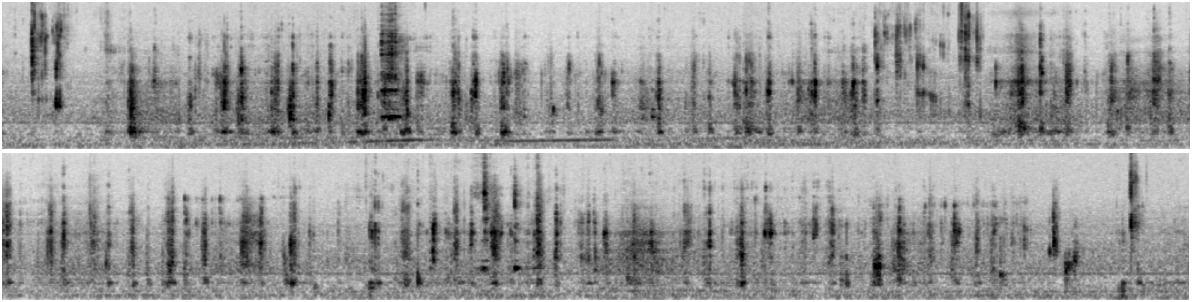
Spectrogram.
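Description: A person chewing food close to the microphone: a steady, dense stream of wet mouth smacks and clicks.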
